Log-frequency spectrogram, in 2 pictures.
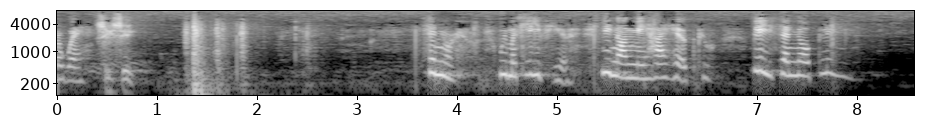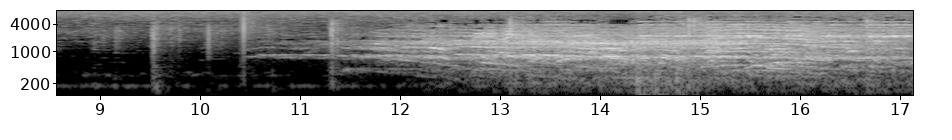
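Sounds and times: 
speech: 0:00.0 - 0:01.4, 0:03.7 - 0:08.0
murmur of many voices at a busy bus station: 0:11.1 - 0:17.1.

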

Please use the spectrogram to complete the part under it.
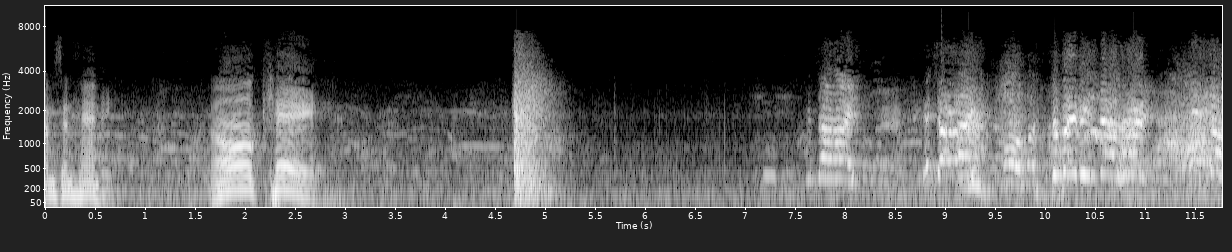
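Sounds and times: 
speech: 0:00.0 - 0:00.8, 0:01.6 - 0:02.8, 0:07.7 - 0:11.7
gunshot in a radio drama: 0:04.7 - 0:05.3.

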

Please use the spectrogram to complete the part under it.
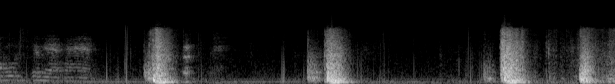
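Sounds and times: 
speech: 0:00.2 - 0:01.6
door being smashed in: 0:01.5 - 0:01.8, 0:03.1 - 0:03.6, 0:04.8 - 0:06.1.

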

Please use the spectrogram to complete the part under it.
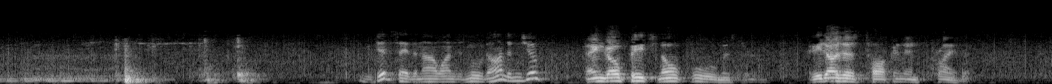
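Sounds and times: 
door being closed: 0:00.0 - 0:02.7
speech: 0:03.8 - 0:07.5, 0:08.1 - 0:09.8.

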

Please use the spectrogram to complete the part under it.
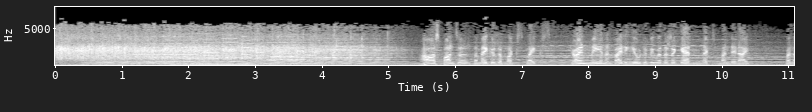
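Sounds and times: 
audience applause: 0:00.0 - 0:05.3
faint low musical tone: 0:00.4 - 0:11.0
speech: 0:05.6 - 0:11.0.

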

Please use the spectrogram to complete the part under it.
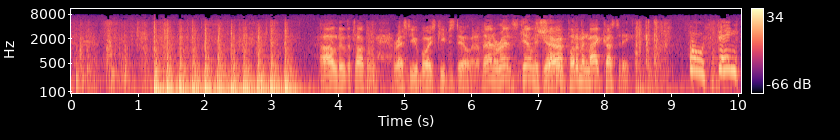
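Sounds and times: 
firm knocking on a door: 0:01.2 - 0:03.5
speech: 0:03.8 - 0:08.6, 0:09.3 - 0:10.0.

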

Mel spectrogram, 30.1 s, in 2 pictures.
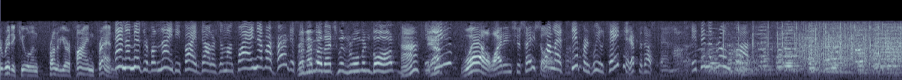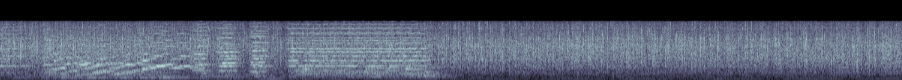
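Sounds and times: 
speech: 0:00.0 - 0:15.1, 0:15.8 - 0:16.6
audience applause in the Gulf Theater: 0:11.7 - 0:30.0.

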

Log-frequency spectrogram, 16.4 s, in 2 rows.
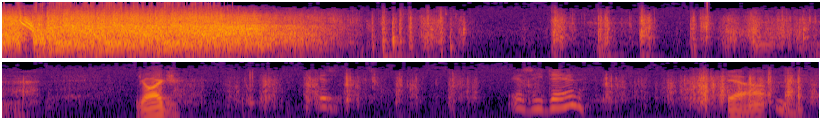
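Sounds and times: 
gunshot: 0:00.0 - 0:04.4
speech: 0:09.8 - 0:10.0.

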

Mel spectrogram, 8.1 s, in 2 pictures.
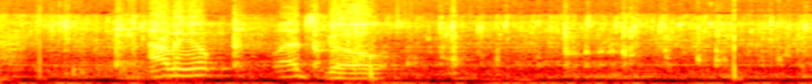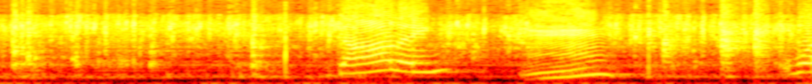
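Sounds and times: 
tap water running into a sink while dishes are washed up: 0:00.2 - 0:08.1
speech: 0:00.8 - 0:02.1, 0:05.7 - 0:07.3.

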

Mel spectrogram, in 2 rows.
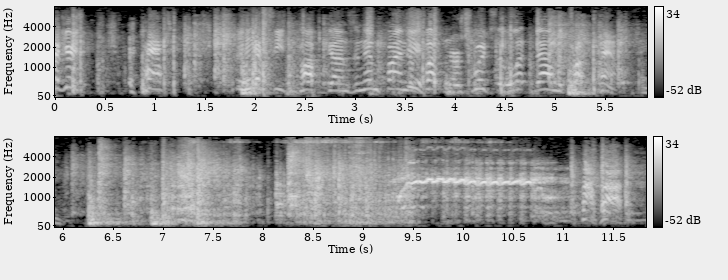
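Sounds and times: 
laughter: 0:00.0 - 0:02.3, 0:11.0 - 0:11.8
clattering: 0:00.0 - 0:11.8
speech: 0:00.9 - 0:01.2, 0:01.9 - 0:06.4
horse neighing: 0:09.2 - 0:11.2.

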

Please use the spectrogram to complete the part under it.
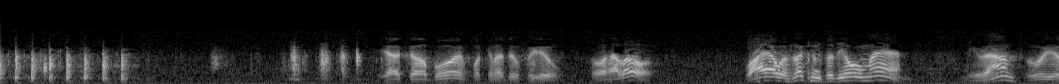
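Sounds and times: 
knocking on a wooden front door: 0:00.0 - 0:01.4
speech: 0:04.1 - 0:06.6, 0:07.4 - 0:09.1, 0:09.7 - 0:10.5.

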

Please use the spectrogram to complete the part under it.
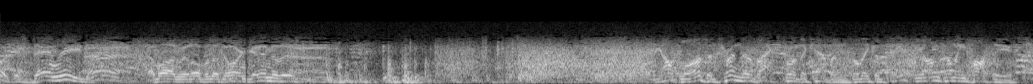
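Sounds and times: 
speech: 0:00.0 - 0:04.4, 0:06.8 - 0:10.3
gunshots: 0:03.5 - 0:10.3.

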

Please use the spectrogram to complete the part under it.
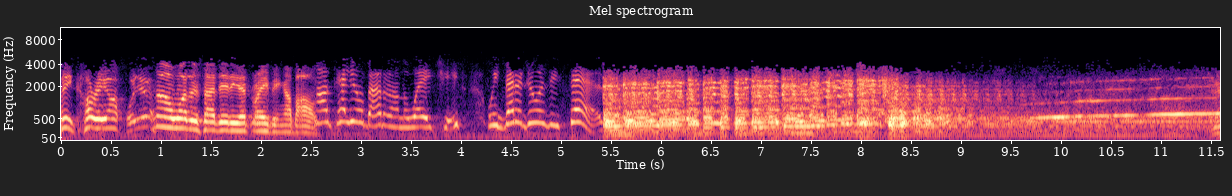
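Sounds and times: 
speech: 0:00.0 - 0:09.0
sirens wailing: 0:07.4 - 0:11.5.

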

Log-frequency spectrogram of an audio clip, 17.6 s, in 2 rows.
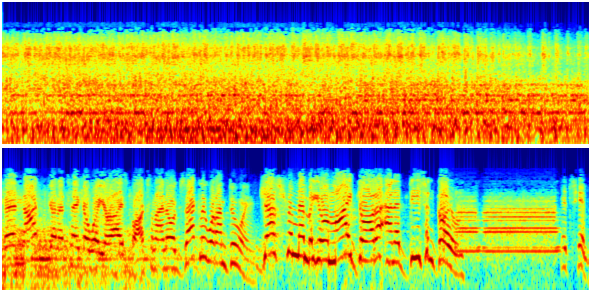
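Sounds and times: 
express train passing: 0:00.0 - 0:17.6
speech: 0:09.6 - 0:15.9, 0:17.2 - 0:17.6.

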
